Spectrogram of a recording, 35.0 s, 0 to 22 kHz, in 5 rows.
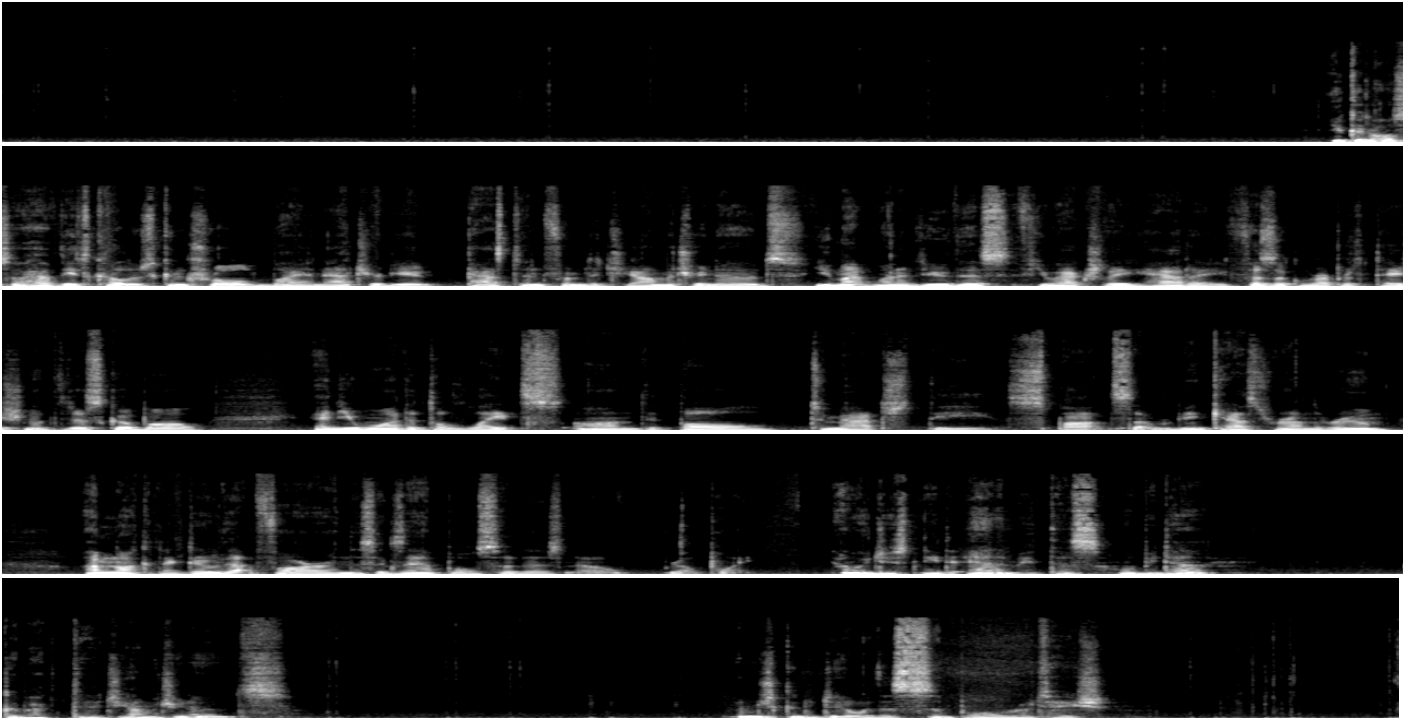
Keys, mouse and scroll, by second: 0.1 click, 1.1 click, 2.3 click, 3.7 click, 5.5 click, 6.5 click, 29.6 click, 30.6 click, 30.9-31.3 scroll down 4, 31.3 scroll up 3, 33.9 click, 34.4 shift+a.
